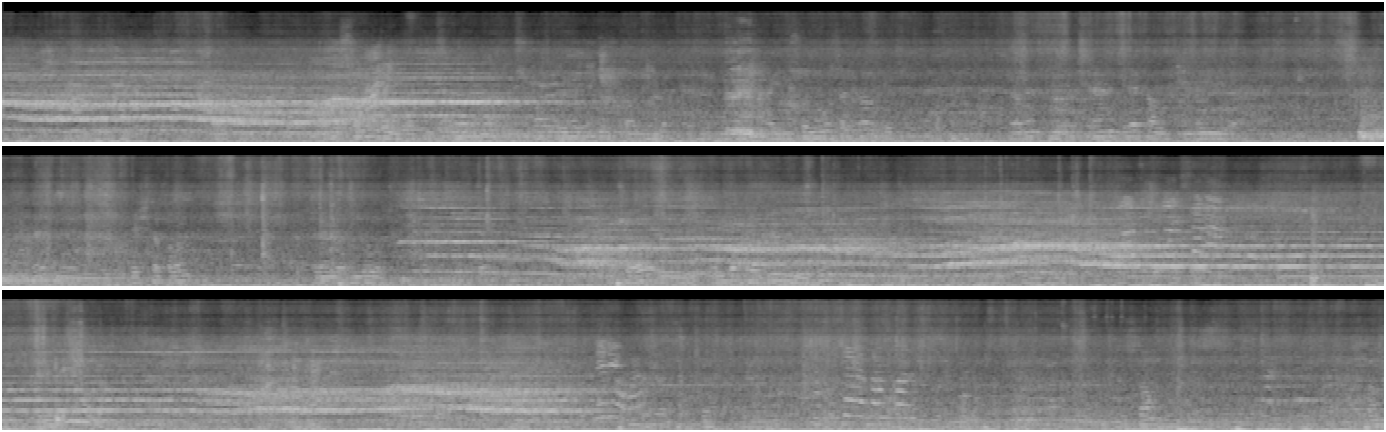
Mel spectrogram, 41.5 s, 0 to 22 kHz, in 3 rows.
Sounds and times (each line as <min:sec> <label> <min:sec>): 0:00.0 Believers entering 0:07.0
0:13.5 Believers entering 0:37.4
